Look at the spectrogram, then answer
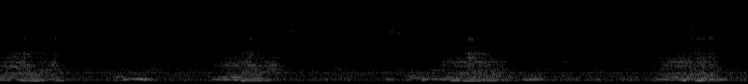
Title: Pug puppy 9 weeks old 'Dudley Snoring'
